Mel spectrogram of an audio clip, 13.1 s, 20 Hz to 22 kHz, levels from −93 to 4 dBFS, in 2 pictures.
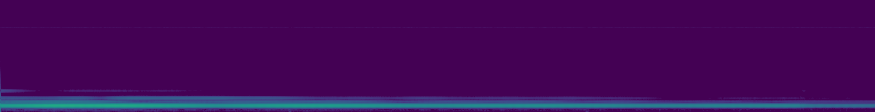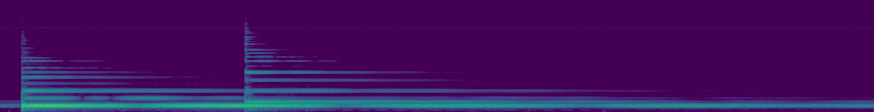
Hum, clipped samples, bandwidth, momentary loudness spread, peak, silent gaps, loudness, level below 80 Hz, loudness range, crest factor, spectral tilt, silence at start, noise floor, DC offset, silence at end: none; under 0.1%; 4.6 kHz; 21 LU; -22 dBFS; none; -39 LUFS; under -90 dBFS; 16 LU; 18 dB; -8 dB/octave; 0 s; -61 dBFS; under 0.1%; 0 s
